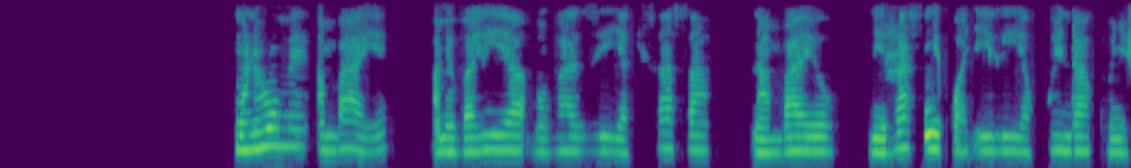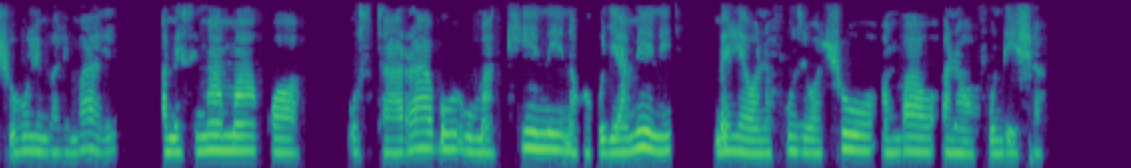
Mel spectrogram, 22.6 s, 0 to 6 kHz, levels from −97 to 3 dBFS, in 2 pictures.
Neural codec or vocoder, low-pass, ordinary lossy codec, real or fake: none; 5.4 kHz; AAC, 48 kbps; real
